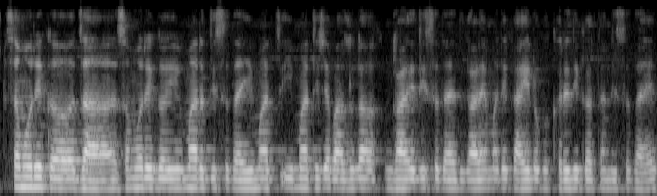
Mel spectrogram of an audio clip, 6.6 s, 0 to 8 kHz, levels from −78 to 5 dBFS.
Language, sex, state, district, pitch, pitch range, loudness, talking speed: Marathi, male, Maharashtra, Sindhudurg, 140 Hz, 135-145 Hz, -18 LUFS, 200 wpm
